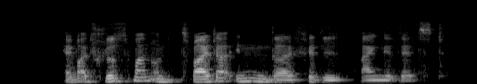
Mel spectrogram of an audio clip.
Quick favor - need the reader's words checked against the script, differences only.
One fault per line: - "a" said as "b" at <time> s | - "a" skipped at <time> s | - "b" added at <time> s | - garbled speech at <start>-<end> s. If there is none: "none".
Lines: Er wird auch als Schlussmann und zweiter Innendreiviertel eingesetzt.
- "wird auch" skipped at 0.8 s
